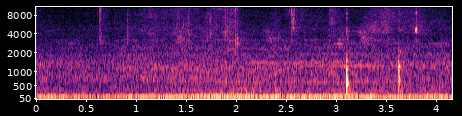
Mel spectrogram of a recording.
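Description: A steady low background hum under faint outdoor ambience, with two soft clicks about three seconds in.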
